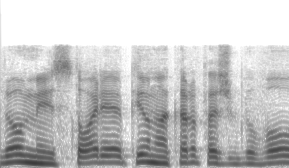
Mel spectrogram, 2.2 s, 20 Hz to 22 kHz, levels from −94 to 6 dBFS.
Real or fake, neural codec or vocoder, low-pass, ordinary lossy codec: fake; codec, 16 kHz, 1 kbps, X-Codec, HuBERT features, trained on balanced general audio; 7.2 kHz; AAC, 64 kbps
